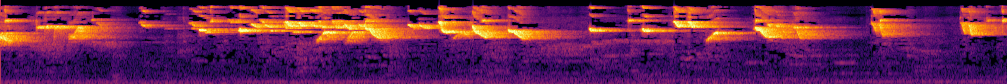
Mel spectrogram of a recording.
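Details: Young captive-bred saffron finch singing in the Brazilian fibra style: dense, rapid phrases of high, sharp, descending chirps and slurred notes, delivered in bursts separated by brief pauses, with a faint low hum underneath.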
